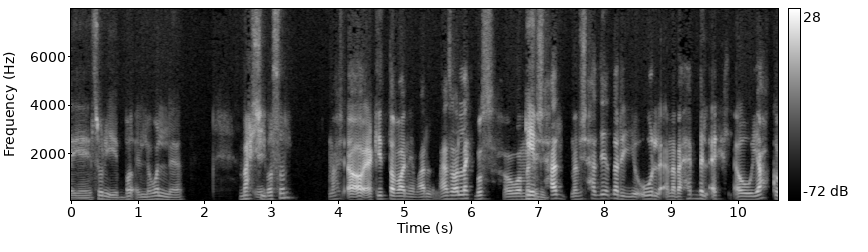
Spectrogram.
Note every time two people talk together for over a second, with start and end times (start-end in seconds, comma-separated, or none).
none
